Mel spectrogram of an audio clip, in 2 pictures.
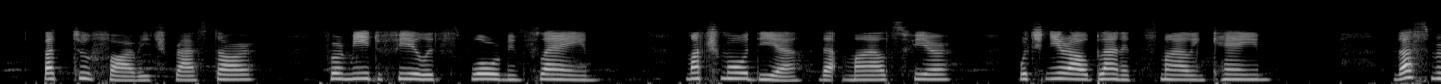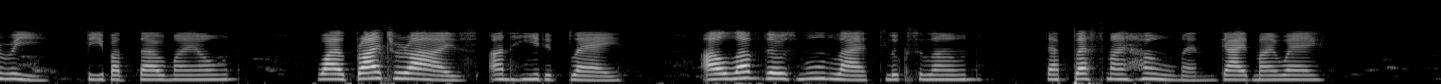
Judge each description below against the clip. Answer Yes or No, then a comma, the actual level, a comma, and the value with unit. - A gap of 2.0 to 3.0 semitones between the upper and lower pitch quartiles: Yes, narrow, 2.5 semitones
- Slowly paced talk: Yes, slow, 85 wpm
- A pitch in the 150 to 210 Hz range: No, high, 230 Hz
